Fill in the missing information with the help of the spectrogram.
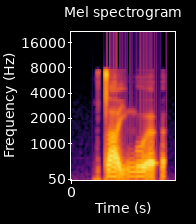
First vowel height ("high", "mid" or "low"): low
